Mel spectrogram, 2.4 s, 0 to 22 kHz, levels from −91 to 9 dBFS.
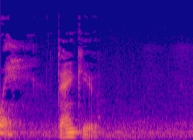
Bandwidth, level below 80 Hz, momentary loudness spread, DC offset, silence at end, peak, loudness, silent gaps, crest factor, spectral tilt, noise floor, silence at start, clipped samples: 14 kHz; -60 dBFS; 24 LU; under 0.1%; 0 s; -10 dBFS; -28 LUFS; none; 20 dB; -6.5 dB/octave; -49 dBFS; 0 s; under 0.1%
